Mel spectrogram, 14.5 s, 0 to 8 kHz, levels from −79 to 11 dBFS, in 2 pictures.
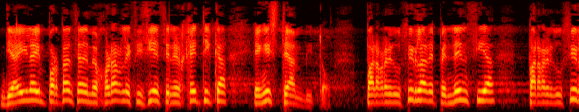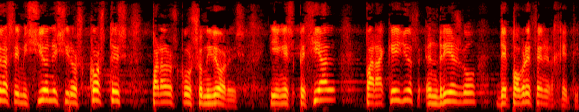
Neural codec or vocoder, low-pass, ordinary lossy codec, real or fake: none; none; none; real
